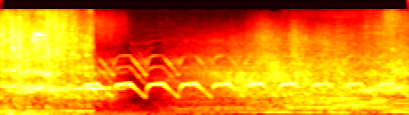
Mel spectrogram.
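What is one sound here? A car engine roars past.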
